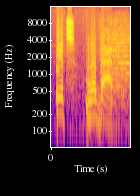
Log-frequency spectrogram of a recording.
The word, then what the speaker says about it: Nevada: Nevada meaning snowy but according to the official NBC Handbook of pronunciation originally published during World War II it's Nevada thank you when Brian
